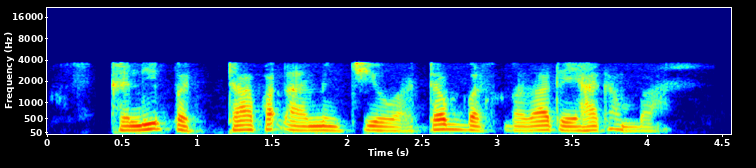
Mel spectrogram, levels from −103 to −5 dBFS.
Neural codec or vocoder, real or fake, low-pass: none; real; 3.6 kHz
